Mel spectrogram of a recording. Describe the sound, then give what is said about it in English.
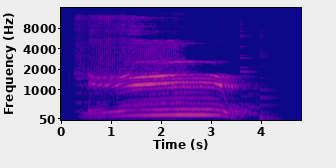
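A person imitates a cow with a single long, loud moo, held steady for about four seconds before sliding down in pitch and trailing off. “Then he reached deep, deep, deep, deep, deep, deep, deep down inside of George and put out a cow.”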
